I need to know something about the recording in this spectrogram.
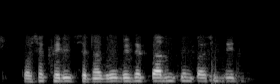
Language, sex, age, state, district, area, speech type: Kashmiri, male, 45-60, Jammu and Kashmir, Srinagar, urban, conversation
